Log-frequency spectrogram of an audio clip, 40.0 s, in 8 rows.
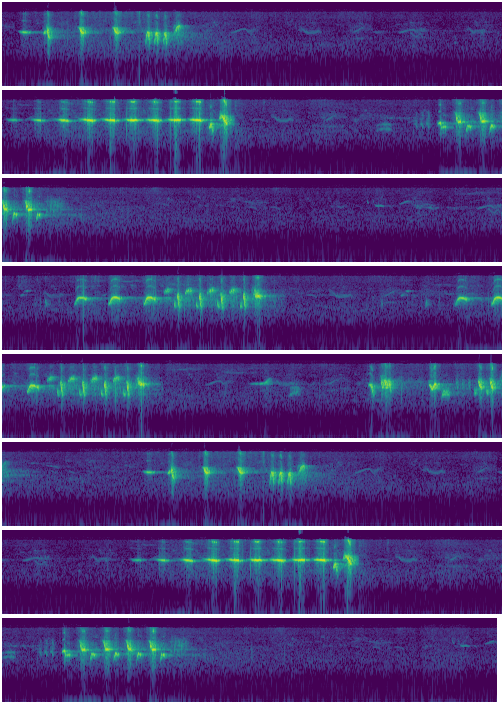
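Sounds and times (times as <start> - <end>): bird trilling chirps: 5.0 - 7.4, 31.2 - 33.6.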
